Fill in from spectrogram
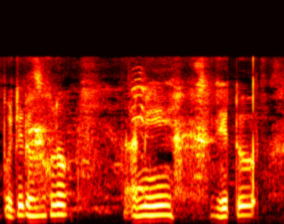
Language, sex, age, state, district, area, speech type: Assamese, male, 30-45, Assam, Udalguri, rural, spontaneous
